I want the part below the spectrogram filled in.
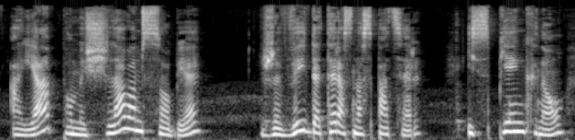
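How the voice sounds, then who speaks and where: A woman's voice: medium pitch, darkish tone, natural voice. An actress playing a dreamy, wry young woman who narrates her own story in a radio drama.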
